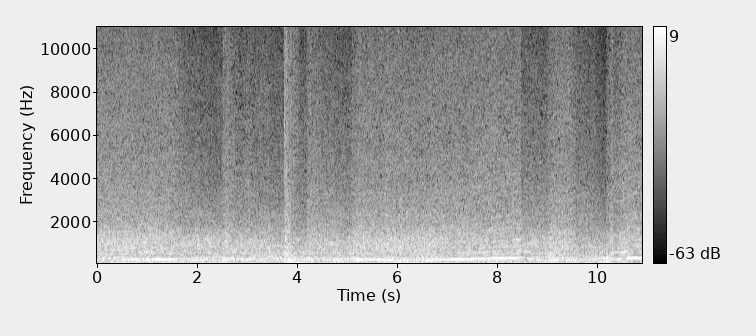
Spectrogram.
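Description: A racing car engine roars and revs up and down through the gears.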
